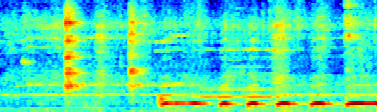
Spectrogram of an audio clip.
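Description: A sugar glider gives a quick run of short, clear, even-pitched yips.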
